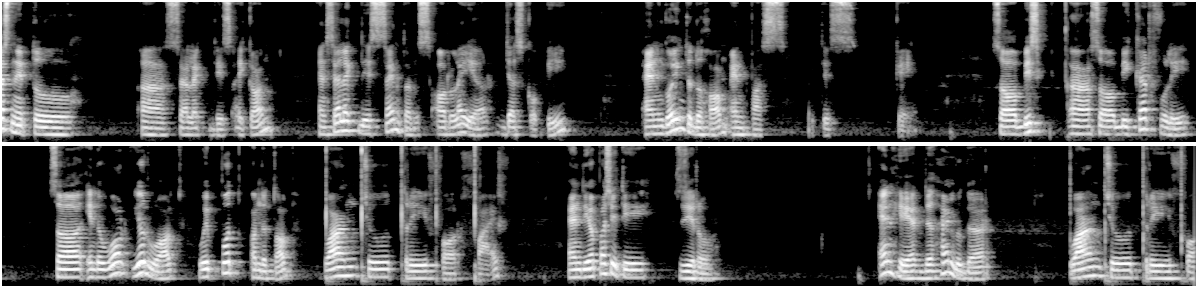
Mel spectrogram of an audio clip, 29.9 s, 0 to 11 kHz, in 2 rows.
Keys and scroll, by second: 6.4 super+c, 8.8 super+v, 13.0 super+=.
